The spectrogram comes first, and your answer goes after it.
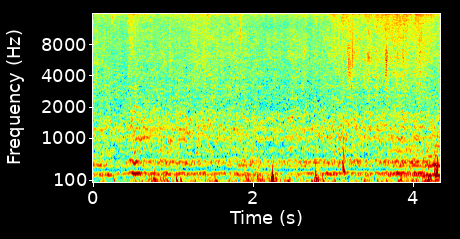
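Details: Many honey bees buzz at the hive entrance as foragers return with pollen and nectar; a dense droning hum with strong low rumble and brief sharp rises as single bees fly past.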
